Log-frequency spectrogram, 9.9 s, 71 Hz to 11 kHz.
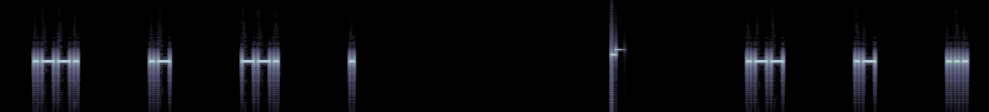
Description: Morse code, heard as a keyed tone, about 30 wpm, spaced as for 10 wpm, 700 Hz. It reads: PAGE WAS
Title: 6x Character Spacing - Top 300 Words - 30wpm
